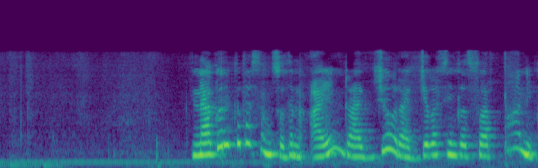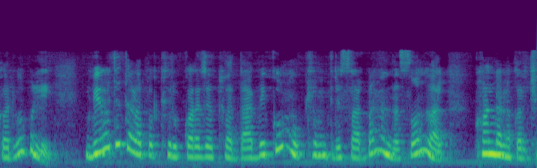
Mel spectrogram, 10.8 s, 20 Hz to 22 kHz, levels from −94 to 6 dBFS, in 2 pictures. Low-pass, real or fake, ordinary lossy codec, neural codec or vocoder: 7.2 kHz; fake; none; codec, 44.1 kHz, 7.8 kbps, Pupu-Codec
